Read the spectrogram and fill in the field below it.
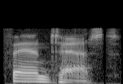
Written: fantast

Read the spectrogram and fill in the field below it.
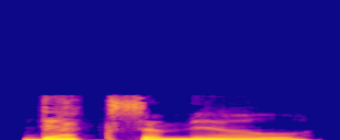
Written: dexamyl

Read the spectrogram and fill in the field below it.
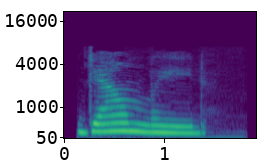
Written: downlead

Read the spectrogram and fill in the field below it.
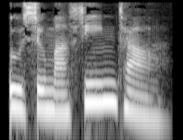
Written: Usumacinta

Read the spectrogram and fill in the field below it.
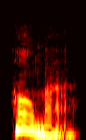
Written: homa

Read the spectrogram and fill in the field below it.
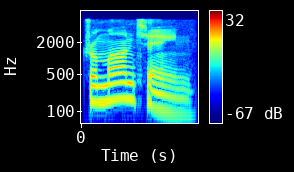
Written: tramontane

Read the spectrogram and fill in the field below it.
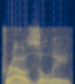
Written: drowsily

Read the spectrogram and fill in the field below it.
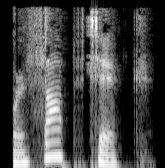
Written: orthoptic

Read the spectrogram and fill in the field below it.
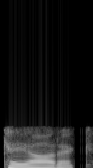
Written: chaotic

